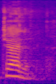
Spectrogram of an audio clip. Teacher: Vurğu sona düşdü. Amma əmr edəndə gəlin vurğu əvvələ düşdü.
